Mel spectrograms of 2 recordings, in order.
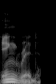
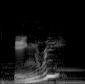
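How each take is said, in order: First: The final D sound is clearly pronounced. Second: The final D sound is left silent. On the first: "here it's pronounced like Ingrid, the whole thing" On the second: "the D is silent"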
